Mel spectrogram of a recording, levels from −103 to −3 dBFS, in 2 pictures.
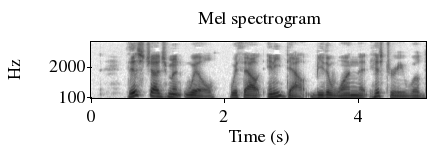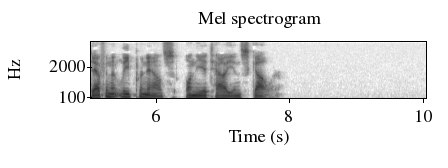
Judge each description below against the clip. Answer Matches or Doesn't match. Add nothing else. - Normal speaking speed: Doesn't match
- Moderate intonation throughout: Doesn't match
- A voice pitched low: Matches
